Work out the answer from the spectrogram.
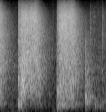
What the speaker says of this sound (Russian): берем наждачку, у меня вот такой идет брусок для шлифования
